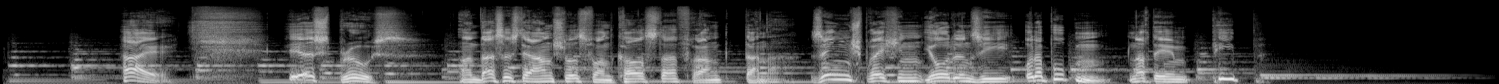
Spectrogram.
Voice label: Mailbox Ansage; Telefonansage; 1a-telefonansagen

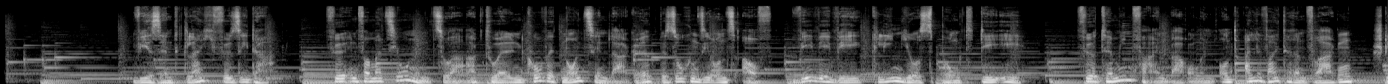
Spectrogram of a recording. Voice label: COVID 19 Ansage; Clinius

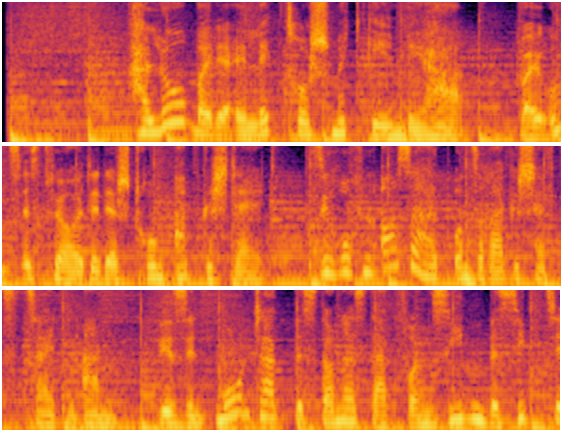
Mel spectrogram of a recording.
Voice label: ausserhalb der Geschaeftszeiten, Telefonansagen; Elektro Schmidt; elektrotechnik elektriker elektrogeschaefte elektromaerkte

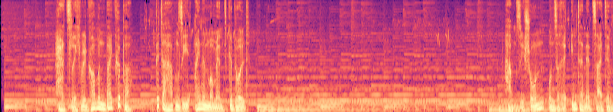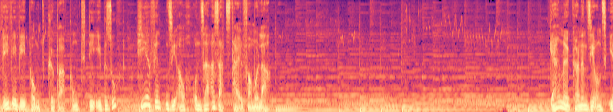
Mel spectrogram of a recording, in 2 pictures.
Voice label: Warteschleife; Telefonansagen für Sanitär & Heizung (SHK); Kuepper

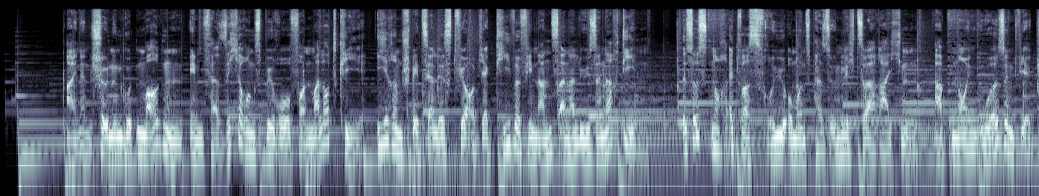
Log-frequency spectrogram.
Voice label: Ansage; Di bis Fr vor 9; Telefonansage Versicherung

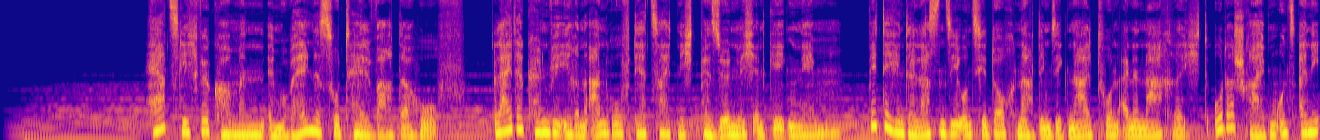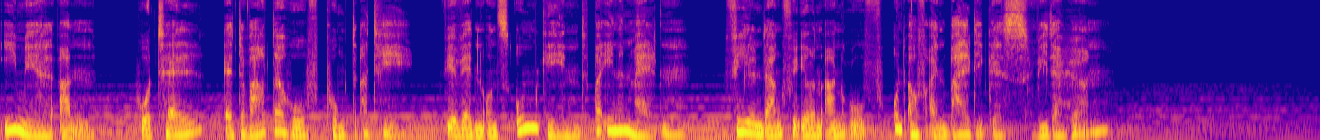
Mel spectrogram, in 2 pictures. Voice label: Wellnesshotel Ansage; Wellnesshotel Warther Hof

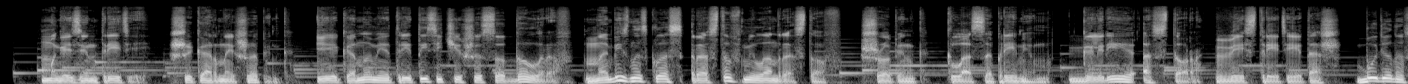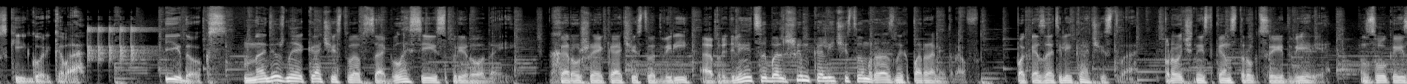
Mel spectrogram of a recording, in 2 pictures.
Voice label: telefonansagen sprecher ru; Native Speaker

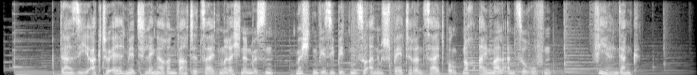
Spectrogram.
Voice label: Ansage stereo; Telefonansage Arzt – Praxis – Hausarzt – Augenarzt – Hautarzt – HNO – Arztpraxis – Ärzte

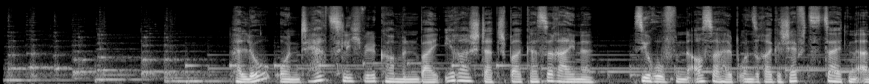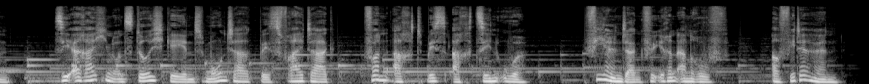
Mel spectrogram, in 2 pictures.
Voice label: Ansage

